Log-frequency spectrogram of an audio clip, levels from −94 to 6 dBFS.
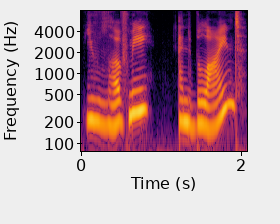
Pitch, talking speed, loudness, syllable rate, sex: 225 Hz, 145 wpm, -15 LUFS, 3.2 syllables/s, female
